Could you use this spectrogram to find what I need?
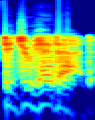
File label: heard sound, jungle male; vo; agents; Source Model Packs; Counter Strike Model Pack; CS2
